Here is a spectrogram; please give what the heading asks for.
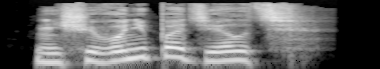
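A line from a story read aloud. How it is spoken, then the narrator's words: Gloomy sigh. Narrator (Russian): хмуро вздохнула герцогиня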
